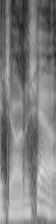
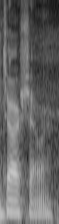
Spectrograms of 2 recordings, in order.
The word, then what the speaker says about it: Jarschauer: Exactly. Like a jarn in a shower. Okay. Jar shower. Okay. Jar shower.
